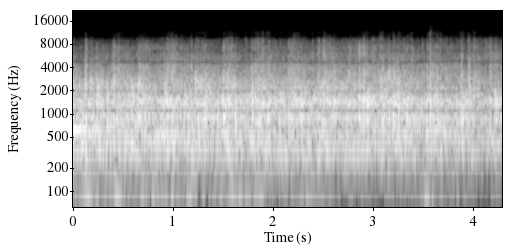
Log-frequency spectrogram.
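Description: A crowd claps steadily for about four seconds, a dense, even wash of many hands with no pauses and no voices rising above it, applauding employees being recognized for twenty years of service.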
